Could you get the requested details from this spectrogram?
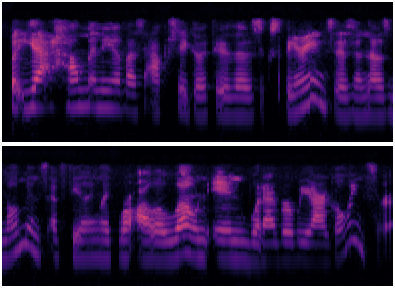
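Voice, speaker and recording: A gravelly, medium-pitched woman talks fast as a podcast interview guest. She's middle-aged, a relationship author and coach, and her answers are earnest, reflective and conversational. There's no room sound, but the recording comes across dull and lo-fi.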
